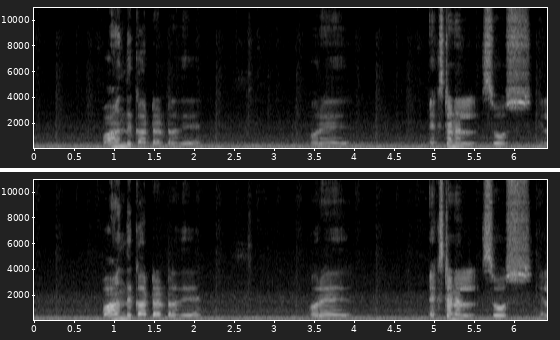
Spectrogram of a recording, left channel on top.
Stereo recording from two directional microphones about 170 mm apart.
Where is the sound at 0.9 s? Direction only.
20° left (ahead or behind).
